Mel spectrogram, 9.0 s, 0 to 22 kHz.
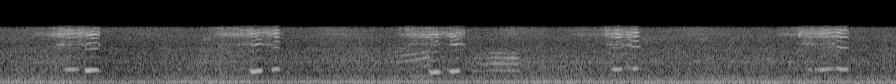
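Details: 2-year-old child with laryngomalacia: brief high-pitched, musical crowing inspiratory stridor recurring with each breath.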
